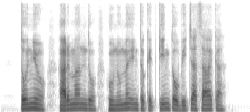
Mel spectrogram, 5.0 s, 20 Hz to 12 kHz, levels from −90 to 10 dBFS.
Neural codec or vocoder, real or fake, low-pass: codec, 16 kHz in and 24 kHz out, 0.9 kbps, LongCat-Audio-Codec, four codebook decoder; fake; 10.8 kHz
